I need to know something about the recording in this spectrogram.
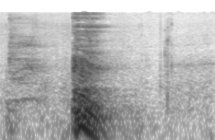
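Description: A man clearing his throat once, short and loud, about a second in.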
